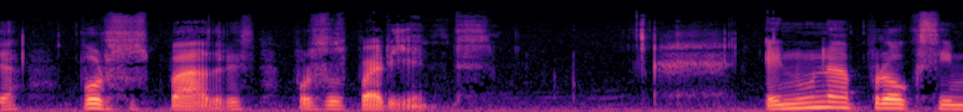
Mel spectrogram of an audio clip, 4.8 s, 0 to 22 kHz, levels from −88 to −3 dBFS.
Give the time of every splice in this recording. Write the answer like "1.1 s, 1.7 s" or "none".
3.7 s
